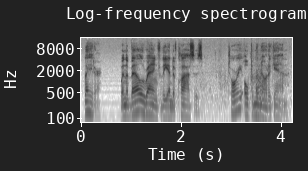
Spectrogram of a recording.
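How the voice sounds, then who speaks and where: A man's voice: lowish voice, lively intonation, brisk, a little hiss or hum. A man narrating a scripted children's story as an audiobook narrator.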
